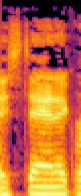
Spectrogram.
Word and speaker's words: Stanek: So that's why you could say Stanek rhymes with panic, but okay, you've taken, at the very least, 2 games in this series against a Texas Rangers team that you're better than.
